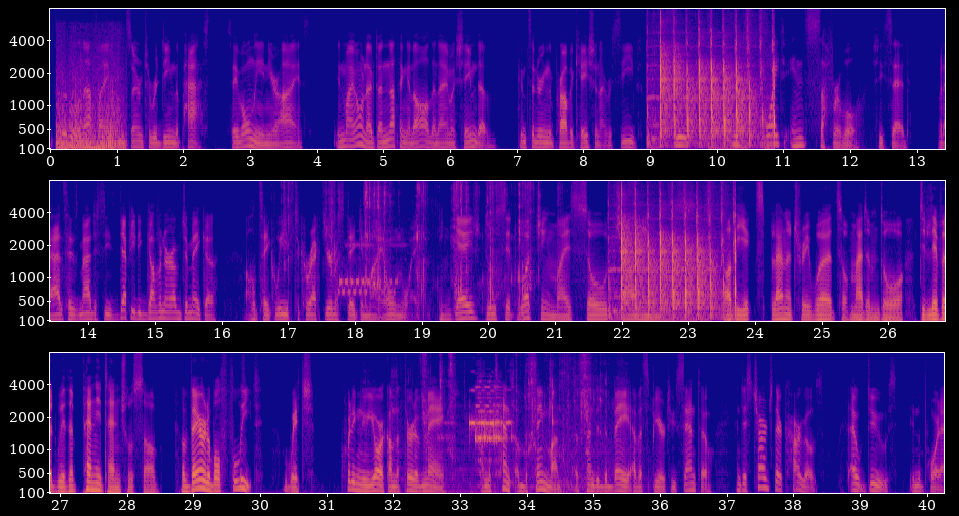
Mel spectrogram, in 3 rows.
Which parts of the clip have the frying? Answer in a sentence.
You can't hear the frying here.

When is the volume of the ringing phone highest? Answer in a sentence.
The loudest moment of the ringing phone is at 33 seconds.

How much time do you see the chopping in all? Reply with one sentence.
The chopping can be heard for 4 seconds in total.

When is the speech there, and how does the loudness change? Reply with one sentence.
You can hear the speech from 0.1 to 40.2 s, getting louder then quieter.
